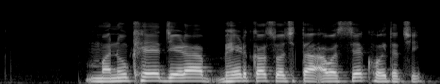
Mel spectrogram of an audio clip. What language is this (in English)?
Maithili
